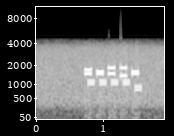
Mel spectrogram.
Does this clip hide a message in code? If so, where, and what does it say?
Yes: multi-frequency trunk signalling (R2, with the far end's replies) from 0.7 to 1.6 s, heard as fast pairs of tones, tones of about 90 ms, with phone line noise. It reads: 53873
